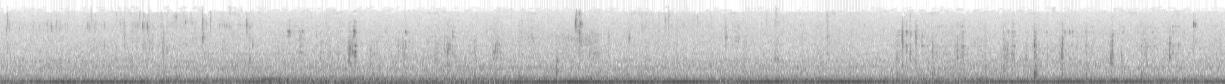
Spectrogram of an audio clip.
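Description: A person biting and chewing a fried chicken drumstick, with faint scattered crunches and mouth sounds, over a steady low hum inside a car.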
